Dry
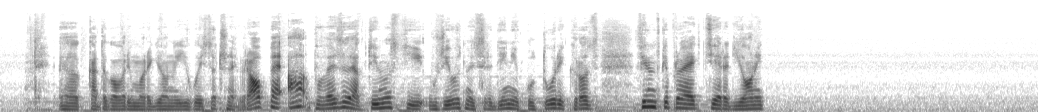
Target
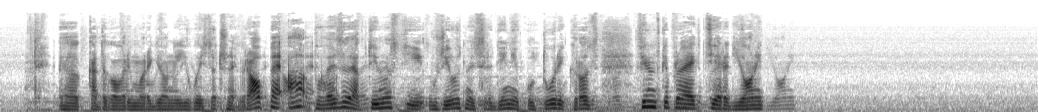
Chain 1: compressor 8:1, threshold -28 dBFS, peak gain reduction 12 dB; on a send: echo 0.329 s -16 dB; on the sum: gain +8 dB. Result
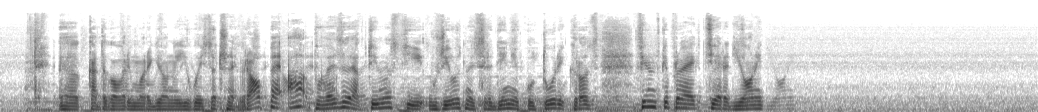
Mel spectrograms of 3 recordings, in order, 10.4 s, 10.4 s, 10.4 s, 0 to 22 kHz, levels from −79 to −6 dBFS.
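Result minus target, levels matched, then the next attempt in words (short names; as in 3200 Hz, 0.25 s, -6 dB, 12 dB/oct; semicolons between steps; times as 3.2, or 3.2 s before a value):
compressor: peak gain reduction +12 dB
on a send: echo 0.329 s -16 dB; on the sum: gain +8 dB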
